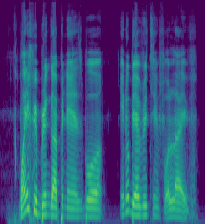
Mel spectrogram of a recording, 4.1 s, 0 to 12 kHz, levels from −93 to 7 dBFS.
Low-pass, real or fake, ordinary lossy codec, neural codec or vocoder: none; fake; none; vocoder, 24 kHz, 100 mel bands, Vocos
